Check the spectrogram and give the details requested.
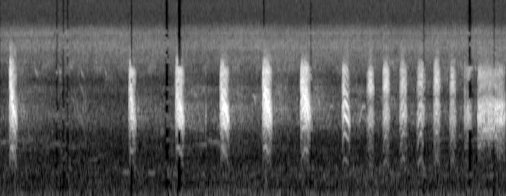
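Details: Oriental dollarbird in the Andaman Islands giving loud, harsh rasping notes, first spaced roughly half a second apart, then speeding into a fast chattering run that blurs into a continuous grating sound at the end.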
